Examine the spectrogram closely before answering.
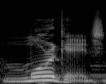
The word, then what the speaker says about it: mortgage: Это у нас слово mortgage.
